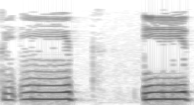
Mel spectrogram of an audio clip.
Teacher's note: ابدال الهمز الساكن ياء مادية لان الهمزة الساكنة مسبوقة بهمزة وصل مكسورة، فيصير النطق ايت ايت لجميع القراء.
